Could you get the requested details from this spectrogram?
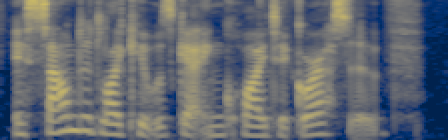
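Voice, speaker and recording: Wry british woman doing a young fbi agent telling her own story, dry jokes, middle pitch. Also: expressive, brisk, fairly bright tone, lightly acted. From United Kingdom. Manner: dry, sardonic asides. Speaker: narrator and lead character, an FBI agent. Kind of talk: first-person audio drama narration.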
